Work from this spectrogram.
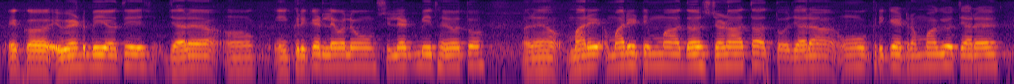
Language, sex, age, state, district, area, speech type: Gujarati, male, 18-30, Gujarat, Ahmedabad, urban, spontaneous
